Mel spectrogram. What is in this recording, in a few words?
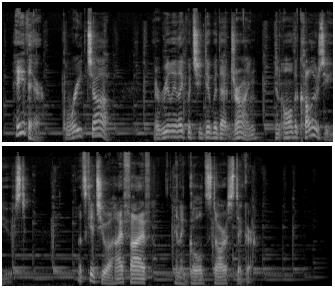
kids upbeat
